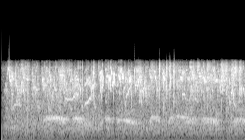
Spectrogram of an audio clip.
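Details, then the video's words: Pet male budgerigar feeding a female, a continuous busy chatter of scratchy warbles and chirps. "Budgies feeding"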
